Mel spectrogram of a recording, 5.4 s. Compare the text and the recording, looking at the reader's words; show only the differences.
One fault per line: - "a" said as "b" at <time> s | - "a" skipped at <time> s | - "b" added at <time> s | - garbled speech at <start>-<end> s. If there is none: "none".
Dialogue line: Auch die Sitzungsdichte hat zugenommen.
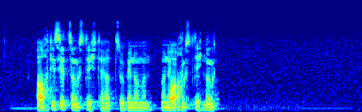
- garbled speech at 2.4-3.3 s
